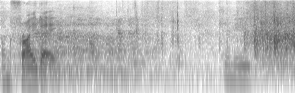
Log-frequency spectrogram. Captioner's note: audience laughs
